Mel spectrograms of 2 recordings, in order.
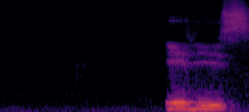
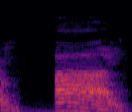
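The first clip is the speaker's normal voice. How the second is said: "pai" slow with the a stressed; slow, strong a; 2 semitones higher, 3 dB louder than usual. Shown as a demonstration. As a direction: stretch the a in pai. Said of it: "E eu posso ter o contrário". ("pai" devagar, "a" forte)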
